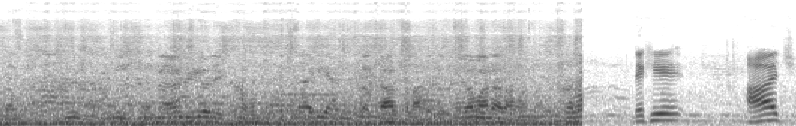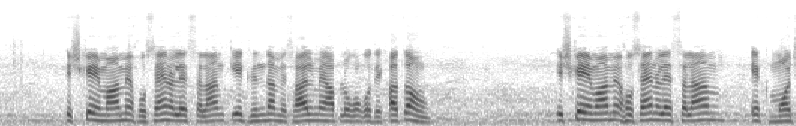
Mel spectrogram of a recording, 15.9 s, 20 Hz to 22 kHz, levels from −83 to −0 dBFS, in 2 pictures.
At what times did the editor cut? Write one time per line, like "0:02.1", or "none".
0:05.8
